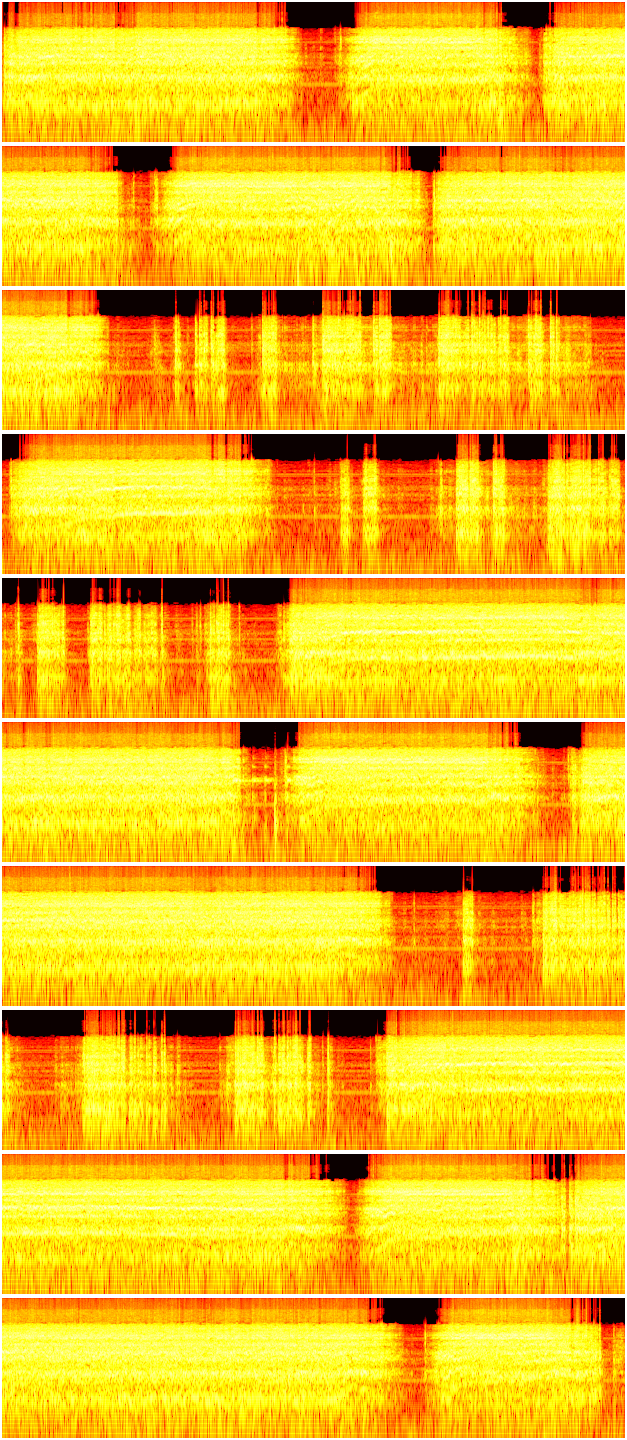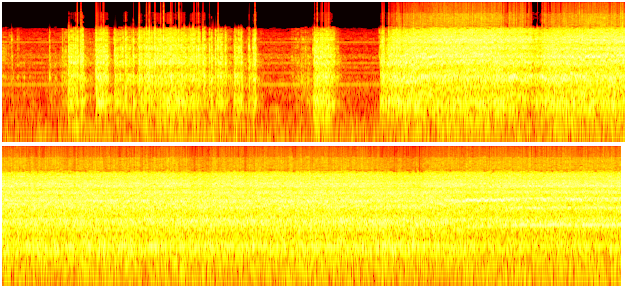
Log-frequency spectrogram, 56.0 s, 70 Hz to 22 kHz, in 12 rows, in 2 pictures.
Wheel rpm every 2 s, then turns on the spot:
160, 110, 110, 150, 160, 10, 20, 130, 10, 20, 100, 220, 140, 130, 200, 60, 20, 40, 210, 170, 130, 200, 130, 40, 10, 150, 210, 220.
10-14 16-20 26-28 30-34 40-42 46-48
